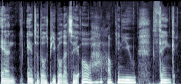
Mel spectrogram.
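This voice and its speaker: Speaking sincerely and openly to his viewers, a young vlogger who stutters shares his own story, sometimes repeating sounds and words. He has a lowish, warm voice at normal speed, captured in a dry recording.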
